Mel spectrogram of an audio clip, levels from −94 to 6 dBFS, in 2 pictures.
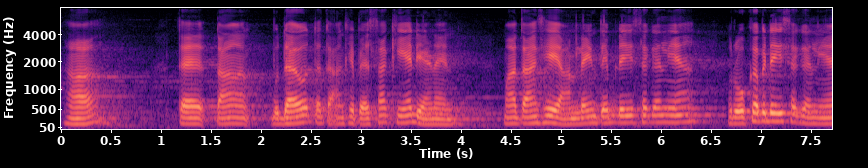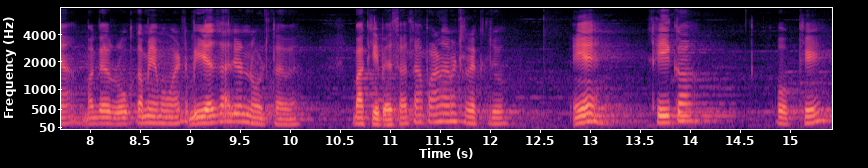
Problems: constant background noise, echo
